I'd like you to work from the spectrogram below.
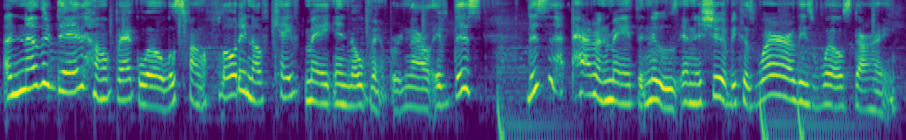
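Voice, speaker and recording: Over a bed of background music, a female video host riffs on a news article in a casual, comedic way, tossing in incredulous jokes and rambling asides. Her voice is medium in pitch, animated, and kept at a measured pace.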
